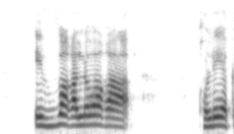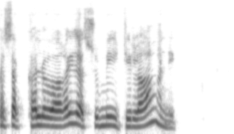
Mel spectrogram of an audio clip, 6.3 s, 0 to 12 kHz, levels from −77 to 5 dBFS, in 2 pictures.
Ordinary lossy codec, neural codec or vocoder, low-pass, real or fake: Opus, 16 kbps; none; 9.9 kHz; real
